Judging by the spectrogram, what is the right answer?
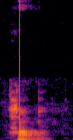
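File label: "harp", British English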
